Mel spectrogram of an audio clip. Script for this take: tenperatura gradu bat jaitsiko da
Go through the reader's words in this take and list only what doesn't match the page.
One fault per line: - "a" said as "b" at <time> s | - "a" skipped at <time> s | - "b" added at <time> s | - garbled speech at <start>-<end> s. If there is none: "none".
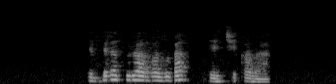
none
